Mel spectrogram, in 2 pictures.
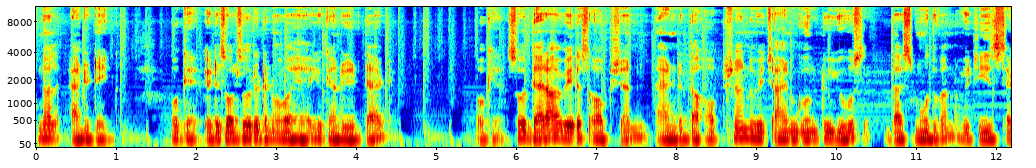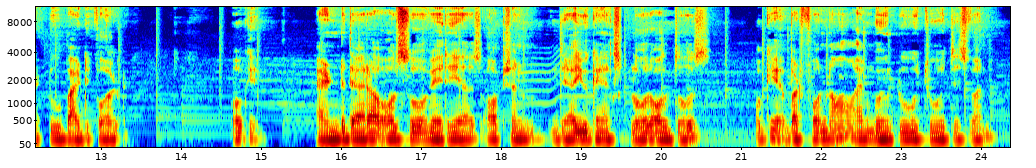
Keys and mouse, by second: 7.0-24.3 drag.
